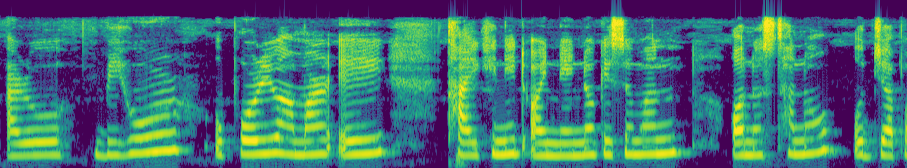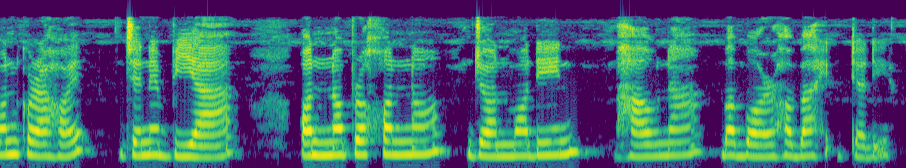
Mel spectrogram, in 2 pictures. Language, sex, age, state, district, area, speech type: Assamese, female, 18-30, Assam, Jorhat, urban, spontaneous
